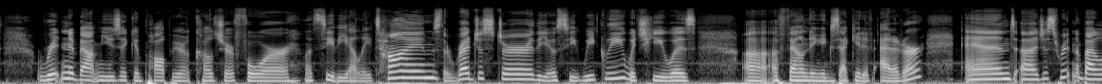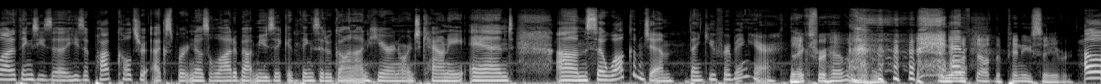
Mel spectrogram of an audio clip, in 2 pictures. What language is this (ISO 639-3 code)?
eng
